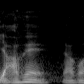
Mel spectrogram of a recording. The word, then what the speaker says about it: 야훼: 여호와 혹은 야훼라고 부르는데요 히브리어는 자음만 있어갖고 음가를 정확히 알 수 없고 보다 가까운 발음은 야훼라고 하는데요 야훼라는 이름은 14절에 나는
